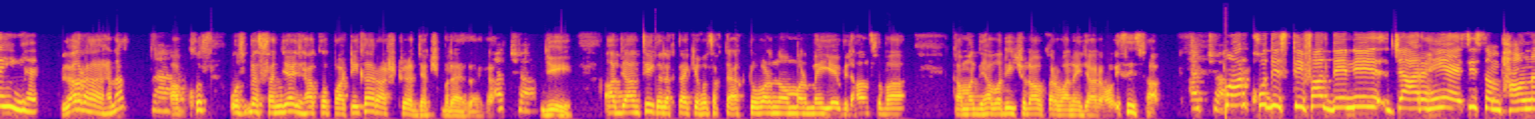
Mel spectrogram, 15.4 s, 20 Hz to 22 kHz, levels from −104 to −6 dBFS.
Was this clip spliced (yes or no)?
yes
